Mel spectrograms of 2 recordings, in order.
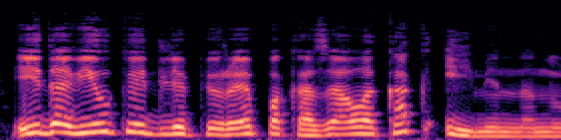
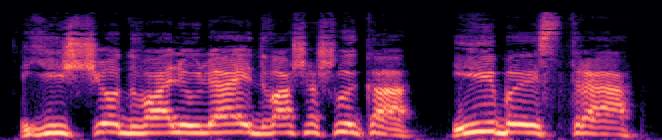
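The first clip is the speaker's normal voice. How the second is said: high, loud sarcastic tirade; shouting; 9 semitones higher, 9 dB louder than usual. A narrator's reading. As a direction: yell impatient questions, then the order. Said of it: "продолжала кричать Манана".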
